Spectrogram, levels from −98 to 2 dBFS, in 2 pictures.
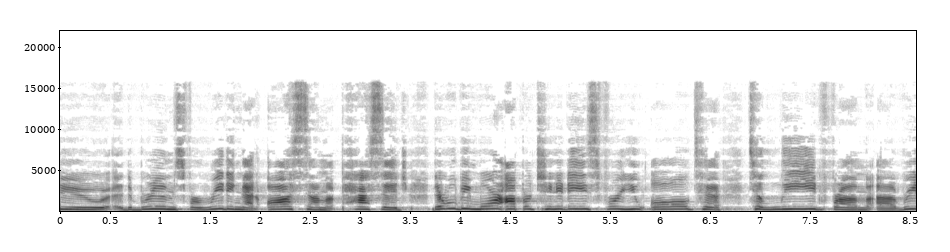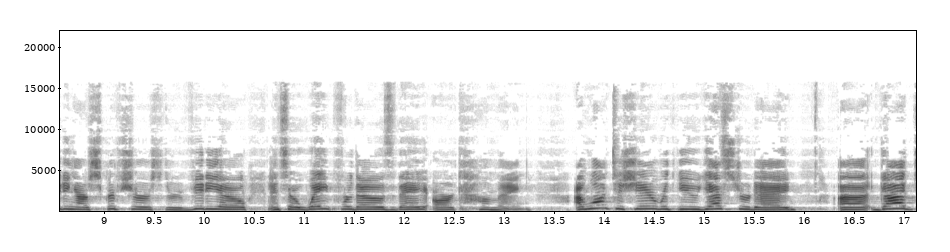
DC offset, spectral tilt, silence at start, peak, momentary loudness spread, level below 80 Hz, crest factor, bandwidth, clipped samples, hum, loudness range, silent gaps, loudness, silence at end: under 0.1%; -2 dB/octave; 0 s; -8 dBFS; 10 LU; -78 dBFS; 22 dB; 16 kHz; under 0.1%; none; 4 LU; none; -28 LUFS; 0.05 s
